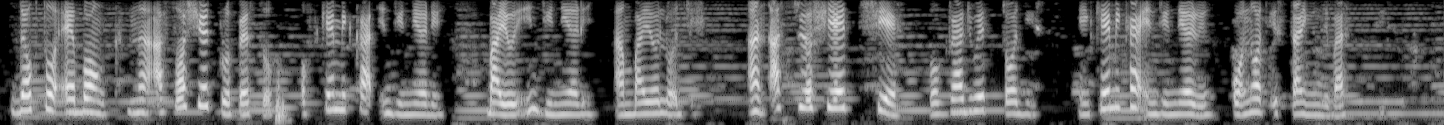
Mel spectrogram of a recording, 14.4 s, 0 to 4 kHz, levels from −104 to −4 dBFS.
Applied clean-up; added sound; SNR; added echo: classical method Wiener filter.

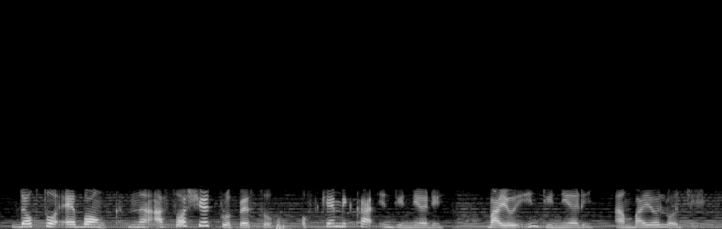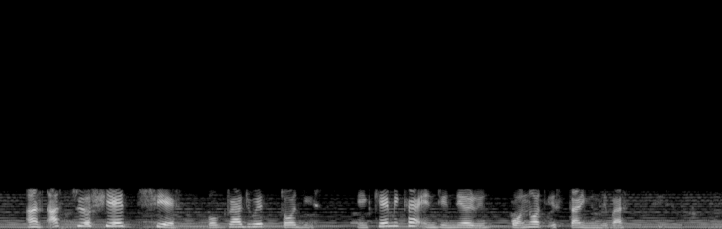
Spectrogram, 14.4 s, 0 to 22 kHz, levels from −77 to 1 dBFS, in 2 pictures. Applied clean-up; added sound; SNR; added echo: none; Guitar; 15 dB; none.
